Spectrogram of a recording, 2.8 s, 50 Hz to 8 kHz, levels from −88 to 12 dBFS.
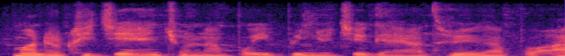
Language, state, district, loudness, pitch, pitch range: Idu Mishmi, Arunachal Pradesh, Lower Dibang Valley, -19 LUFS, 185 Hz, 175-200 Hz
